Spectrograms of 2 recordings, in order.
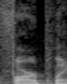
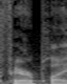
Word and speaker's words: Farplay: We're talking about Farplay, not Fairplay, and our friend who has come on the show is and fabulous.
